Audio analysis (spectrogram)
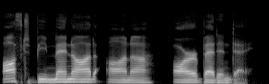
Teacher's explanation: There's that sharp pause right in the middle, that's your caesura, and the O and A sounds in the first half, they link perfectly across that structural pause to the A sounds in the second half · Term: alliteration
